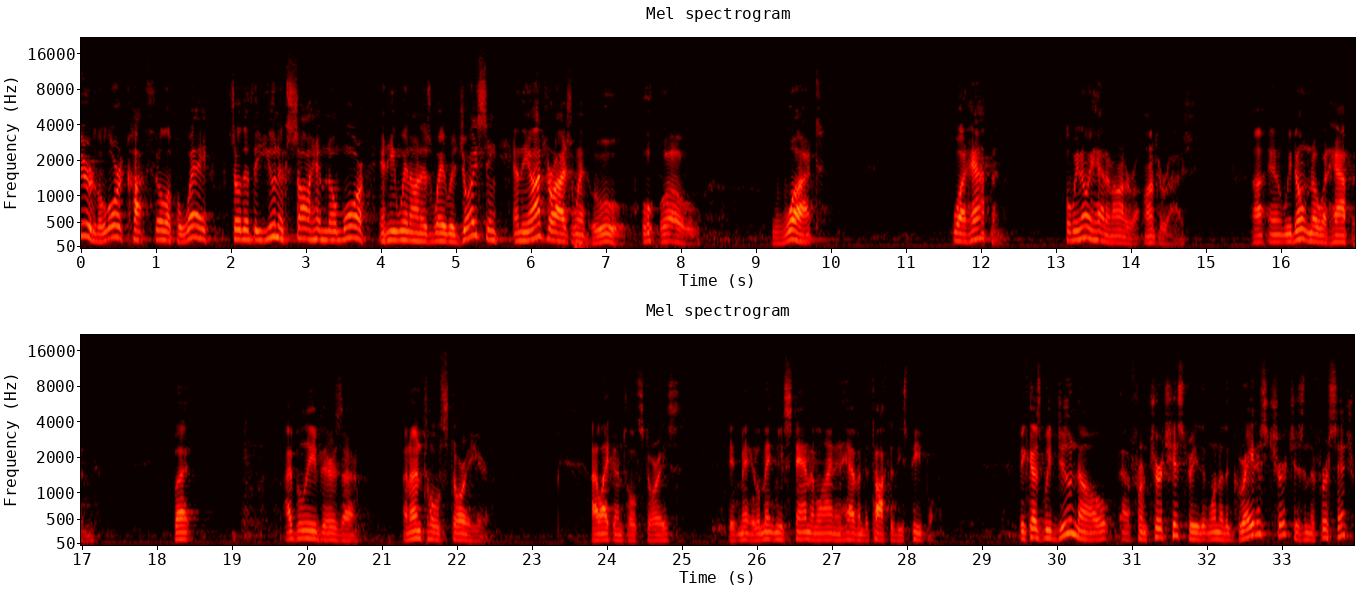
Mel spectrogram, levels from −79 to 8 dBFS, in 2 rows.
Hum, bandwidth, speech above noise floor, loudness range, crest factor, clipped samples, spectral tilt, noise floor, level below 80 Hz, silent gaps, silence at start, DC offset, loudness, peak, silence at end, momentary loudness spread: none; over 20 kHz; 32 dB; 6 LU; 22 dB; under 0.1%; -5.5 dB/octave; -70 dBFS; -70 dBFS; none; 0 s; under 0.1%; -38 LUFS; -18 dBFS; 0 s; 12 LU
